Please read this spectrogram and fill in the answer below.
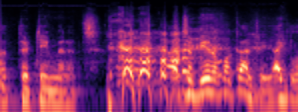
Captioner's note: all laughing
